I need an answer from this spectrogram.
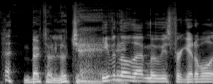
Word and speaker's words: Bertolucci: It's pronounced Bertolucci.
